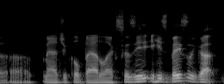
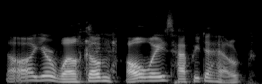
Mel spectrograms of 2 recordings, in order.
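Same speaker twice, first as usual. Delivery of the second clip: louder, higher, playful reply; hammed-up obliging; 6 semitones higher, 7 dB louder than usual. Ulfgar answering thanks for cleaning teeth, hammed-up obliging. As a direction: play up the eager helper.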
